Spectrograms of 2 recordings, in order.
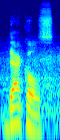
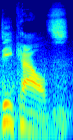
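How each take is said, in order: First: It is said in a Canadian accent. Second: It is said in an American accent.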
